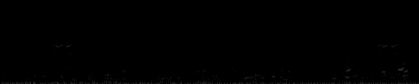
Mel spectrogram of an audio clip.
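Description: Near silence: faint outdoor background noise, with two brief faint high-pitched tones, one about half a second in and one near the end.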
